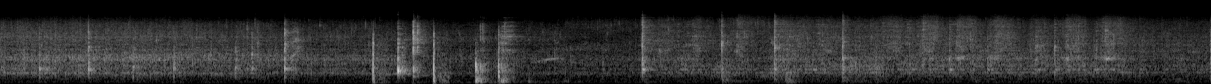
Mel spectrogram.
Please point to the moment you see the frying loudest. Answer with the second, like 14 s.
4 s.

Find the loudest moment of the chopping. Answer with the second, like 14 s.
4 s.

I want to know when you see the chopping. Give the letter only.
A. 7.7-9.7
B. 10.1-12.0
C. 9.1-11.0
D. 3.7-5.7
D.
